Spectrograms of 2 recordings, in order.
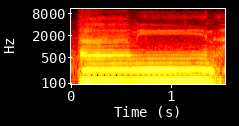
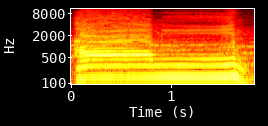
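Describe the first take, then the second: First: It is said weakly and softly. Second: It is said long and firmly loud. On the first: The speaker calls it wrong. "jangan amin. Tong leuleus" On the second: The speaker calls it right. "dirada diagengan. ... segitu"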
